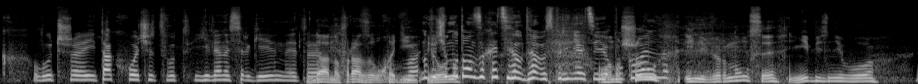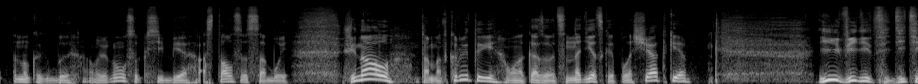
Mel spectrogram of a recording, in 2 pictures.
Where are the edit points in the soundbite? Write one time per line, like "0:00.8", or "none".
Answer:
0:04.2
